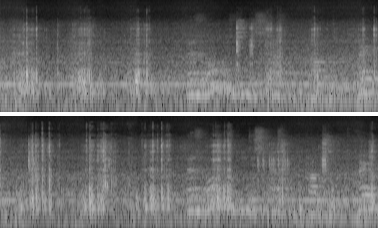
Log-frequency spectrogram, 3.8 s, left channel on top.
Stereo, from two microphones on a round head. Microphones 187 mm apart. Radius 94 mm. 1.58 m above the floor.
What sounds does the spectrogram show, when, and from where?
1.9 s a man speaking: 30° right (ahead or behind), 1.4 m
